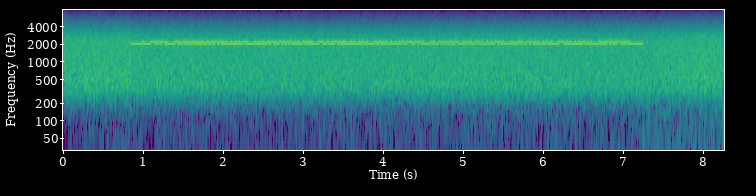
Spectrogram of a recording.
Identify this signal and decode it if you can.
RTTY (75 baud, 170 Hz shift), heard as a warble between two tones, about 2150 Hz centre, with radio static. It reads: HRDYI 17QUH L4OC X2I125 GRDMFU1 FG 2T10F ED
